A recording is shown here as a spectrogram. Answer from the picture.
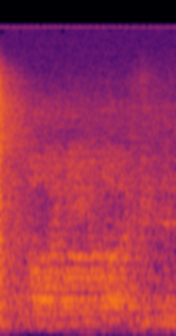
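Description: Large men's barbershop chorus singing a cappella, many voices holding sustained chords in close harmony. A short sharp click sounds right at the start.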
